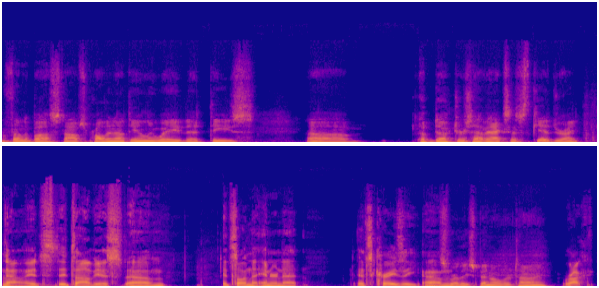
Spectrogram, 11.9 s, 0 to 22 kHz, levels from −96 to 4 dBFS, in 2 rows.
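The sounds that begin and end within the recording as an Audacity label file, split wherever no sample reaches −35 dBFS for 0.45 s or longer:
3.060000	3.460000	sound
4.190000	7.570000	sound
8.140000	8.880000	sound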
